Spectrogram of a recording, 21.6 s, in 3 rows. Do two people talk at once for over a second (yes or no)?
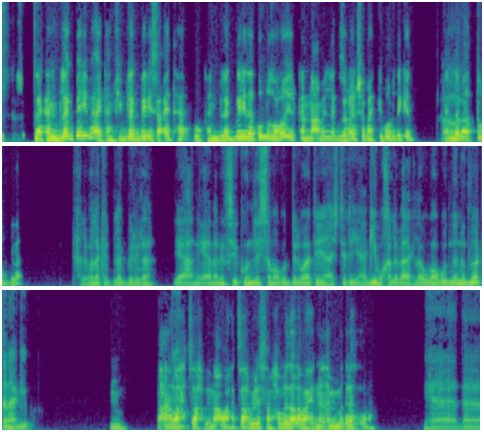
no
